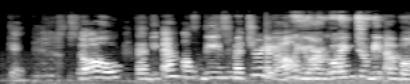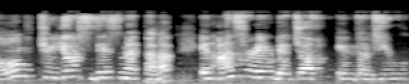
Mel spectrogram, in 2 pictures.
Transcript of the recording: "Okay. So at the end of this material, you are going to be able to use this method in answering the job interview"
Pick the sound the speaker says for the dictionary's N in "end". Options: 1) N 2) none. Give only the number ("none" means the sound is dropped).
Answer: 1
